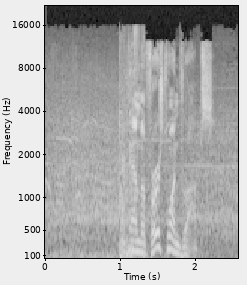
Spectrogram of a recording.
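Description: A basketball swishes through the net.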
